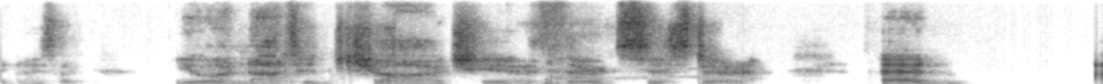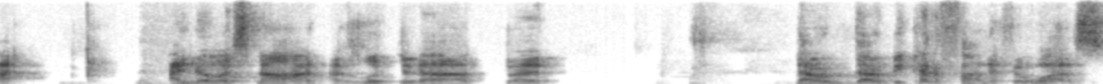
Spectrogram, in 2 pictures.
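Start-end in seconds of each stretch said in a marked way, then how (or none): 0.9-3.8 deep, gravelly voice. Imitating a villain who speaks to the third sister: Fifth Brother's gravelly voice. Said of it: "the gravelly voice that he has".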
